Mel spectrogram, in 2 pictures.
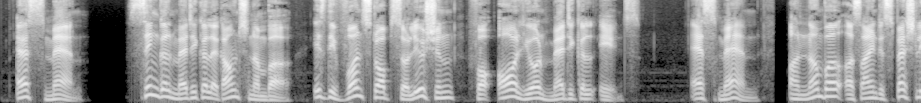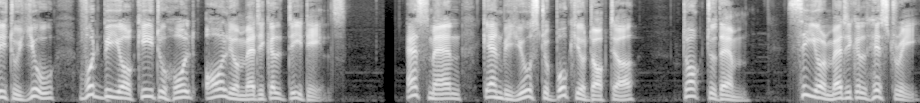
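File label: explainer English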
